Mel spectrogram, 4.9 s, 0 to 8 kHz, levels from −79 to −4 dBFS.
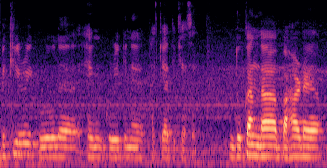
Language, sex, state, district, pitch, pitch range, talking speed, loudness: Nagamese, male, Nagaland, Dimapur, 135 Hz, 130-140 Hz, 135 wpm, -18 LUFS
